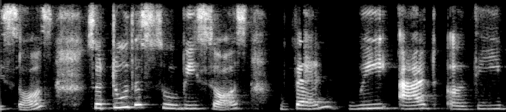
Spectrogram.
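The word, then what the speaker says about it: Soubise: soupy sauce we pronounce it as how we pronounce it as soo b sauce so to the subi sauce then we add the vegetable sauce to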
